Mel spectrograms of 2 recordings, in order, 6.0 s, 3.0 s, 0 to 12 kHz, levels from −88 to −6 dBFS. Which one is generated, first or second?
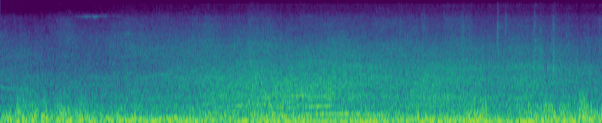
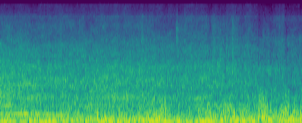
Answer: second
